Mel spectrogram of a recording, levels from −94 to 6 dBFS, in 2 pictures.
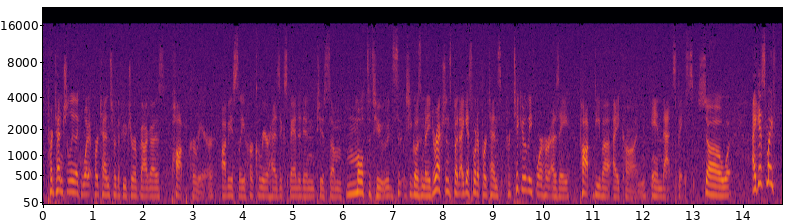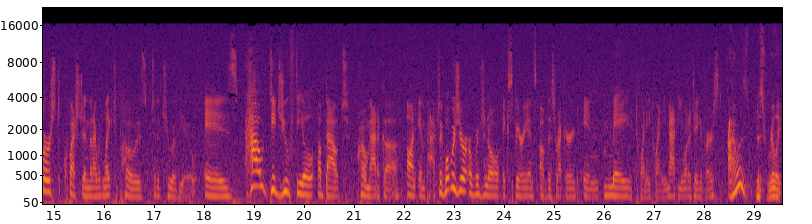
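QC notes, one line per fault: No fault found.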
